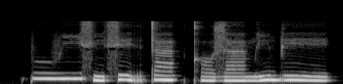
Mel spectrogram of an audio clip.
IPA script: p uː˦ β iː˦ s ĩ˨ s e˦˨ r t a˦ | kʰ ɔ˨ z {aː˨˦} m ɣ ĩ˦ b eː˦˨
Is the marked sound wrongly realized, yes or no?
yes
